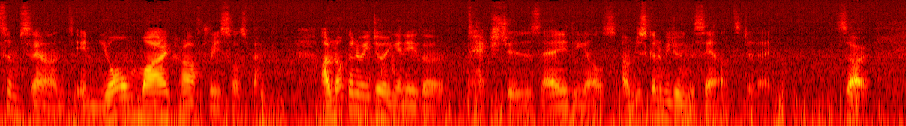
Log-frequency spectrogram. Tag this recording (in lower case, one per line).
speech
